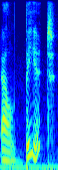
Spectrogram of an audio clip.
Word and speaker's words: albeit: The archaic word albeit does not rhyme with eight.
